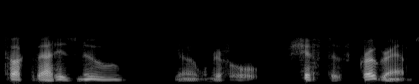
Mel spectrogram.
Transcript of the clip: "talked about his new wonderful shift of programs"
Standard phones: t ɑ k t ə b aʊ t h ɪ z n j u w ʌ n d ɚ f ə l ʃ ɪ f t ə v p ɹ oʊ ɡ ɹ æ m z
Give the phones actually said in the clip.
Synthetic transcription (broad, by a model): t ɑ k t ə b aʊ t h ɪ z n j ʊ w ʌ n d ɚ f l ʃ ɪ f t ə v p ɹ oʊ ɡ ɹ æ m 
